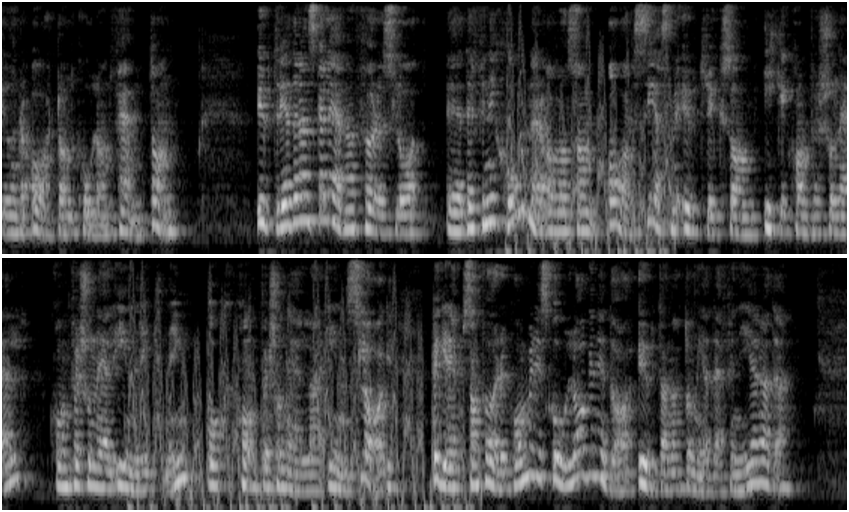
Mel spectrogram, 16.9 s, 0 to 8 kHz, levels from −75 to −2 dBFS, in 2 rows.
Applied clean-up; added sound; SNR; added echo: none; Scratching (performance technique); 11 dB; reverberation time 0.3 s.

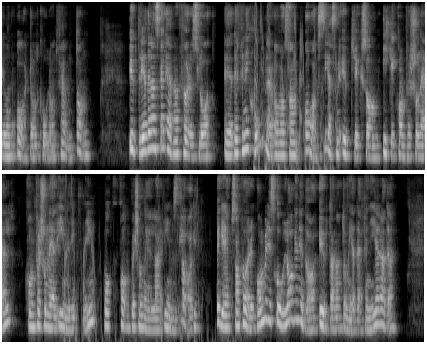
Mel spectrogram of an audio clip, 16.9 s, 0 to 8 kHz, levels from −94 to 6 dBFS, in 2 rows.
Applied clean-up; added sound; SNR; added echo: neural mask model DeepFilterNet 3.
